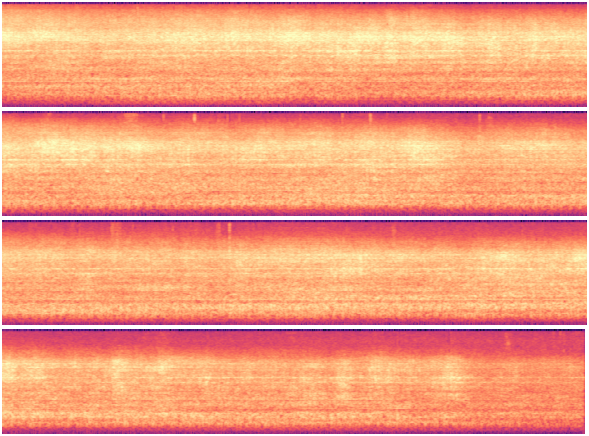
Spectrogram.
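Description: Freight train passing: diesel locomotives running and loaded coal cars rumbling over the rails on a curve. It is loud and steady and drops off near the end as the train moves away.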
